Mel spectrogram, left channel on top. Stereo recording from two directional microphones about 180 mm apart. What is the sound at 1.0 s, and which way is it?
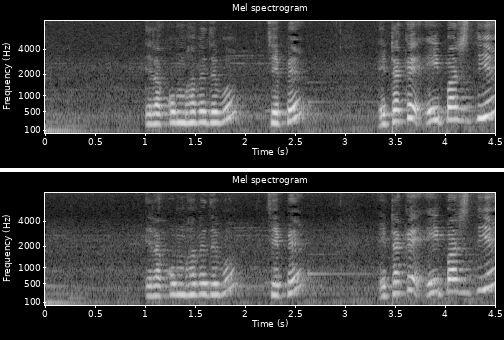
A woman's voice, 50° left (ahead or behind).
